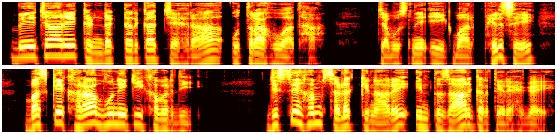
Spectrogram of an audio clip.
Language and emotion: Hindi, sad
